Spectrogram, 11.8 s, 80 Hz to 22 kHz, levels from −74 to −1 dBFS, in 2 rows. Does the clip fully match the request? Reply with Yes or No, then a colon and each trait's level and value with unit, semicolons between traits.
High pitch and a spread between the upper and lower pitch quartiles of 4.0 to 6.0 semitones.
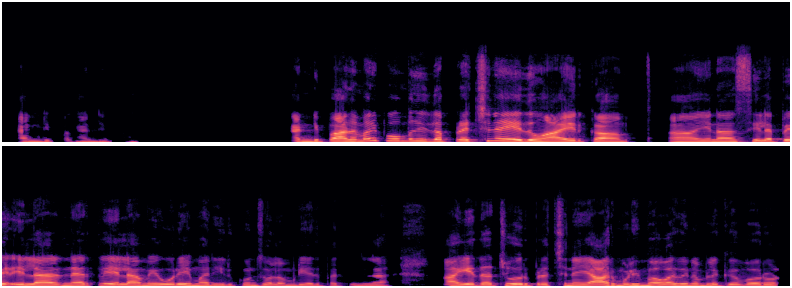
No: high, 220 Hz; average, 3.2 semitones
